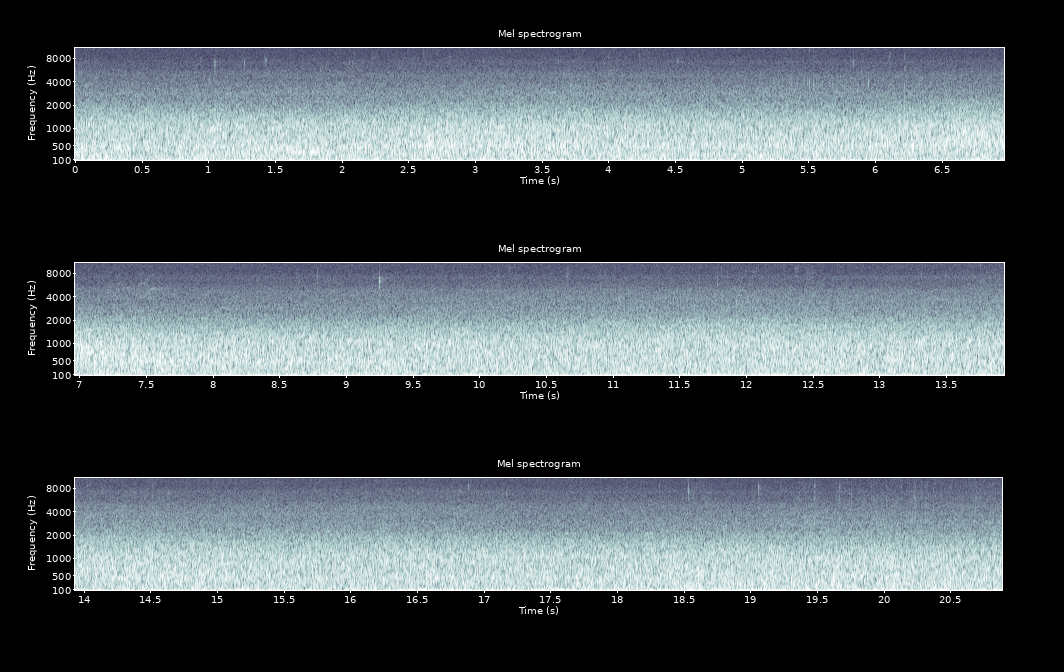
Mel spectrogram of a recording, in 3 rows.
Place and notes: Woodcote, UK - Greenmore Ponds 10.30pm
The wind blowing through the birch woodland, distant train, plane and traffic noise predominate. Less obvious is the constant high pitch popping sound of bubbles on the surface of the pond. The occasional quacking of a duck, creaking of trees in the breeze and train whistle from the mainline down the hill in Goring and Pangbourne can also be heard. A car from Long Toll turns into Greenmore at the end of the recording. Tech notes: spaced pair of Sennheiser 8020s at head height recorded onto SD788T with no post-pro.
